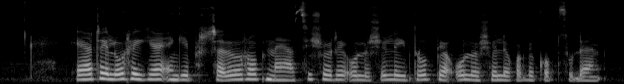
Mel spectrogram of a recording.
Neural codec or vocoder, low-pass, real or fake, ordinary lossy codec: none; none; real; none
